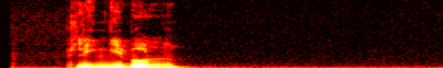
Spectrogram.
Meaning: crazy, insane
- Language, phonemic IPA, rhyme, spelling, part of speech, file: Norwegian Bokmål, /plɪŋ iː bɔlːn̩/, -ɔlːn̩, pling i bollen, adjective, Nb-pling i bollen.ogg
